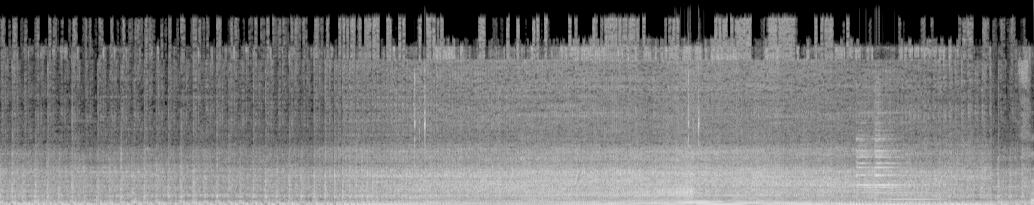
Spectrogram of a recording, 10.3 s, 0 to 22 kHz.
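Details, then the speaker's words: Honda CD 70 motorcycle idling after tappet adjustment without part replacement: steady even putter, tapping noise gone from the engine's other side. "आप दूसरी साइड में इंजन के दिखा दूँ, आवाज़ आ रही नहीं आ रही, ये देखें।"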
